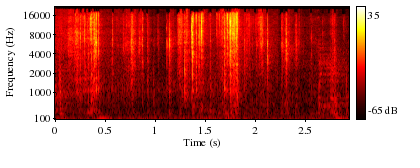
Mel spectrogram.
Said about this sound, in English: We should pull this tape off.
